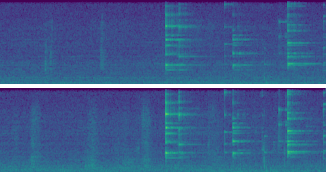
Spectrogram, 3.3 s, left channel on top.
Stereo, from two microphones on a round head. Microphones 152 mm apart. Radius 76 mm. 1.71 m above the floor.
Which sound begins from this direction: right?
A clink, at 1.6 s.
